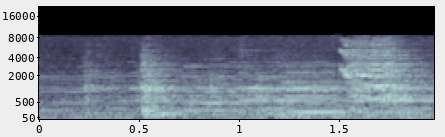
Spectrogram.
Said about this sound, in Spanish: De pronto, la puerta de entrada al estudio se abre intempestivamente y...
